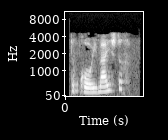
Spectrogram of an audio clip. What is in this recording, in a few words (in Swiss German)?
"brojmeischter", Alsace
